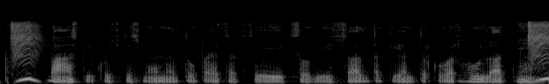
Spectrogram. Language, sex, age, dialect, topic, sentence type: Hindi, male, 18-24, Awadhi Bundeli, agriculture, statement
